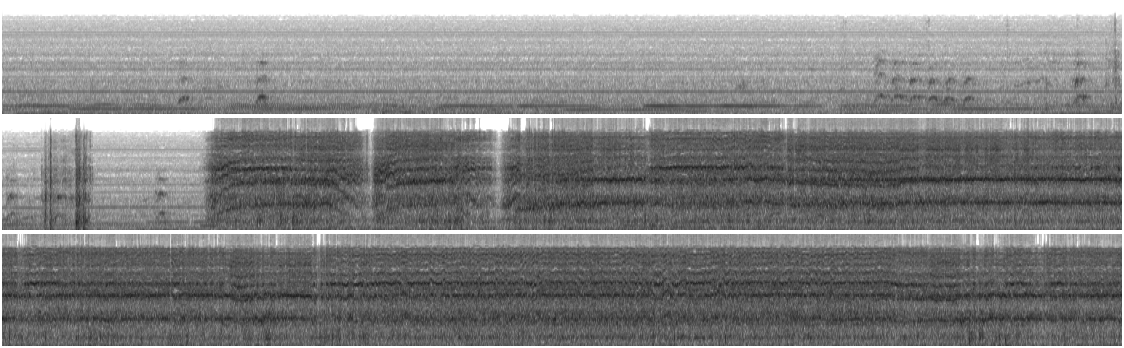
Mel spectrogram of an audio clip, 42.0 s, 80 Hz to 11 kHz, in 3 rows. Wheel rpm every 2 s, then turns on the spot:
0, 0, 0, 0, 0, 0, 0, 0, 120, 150, 150, 220, 210, 230, 230, 230, 210, 210, 210, 220, 230.
none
